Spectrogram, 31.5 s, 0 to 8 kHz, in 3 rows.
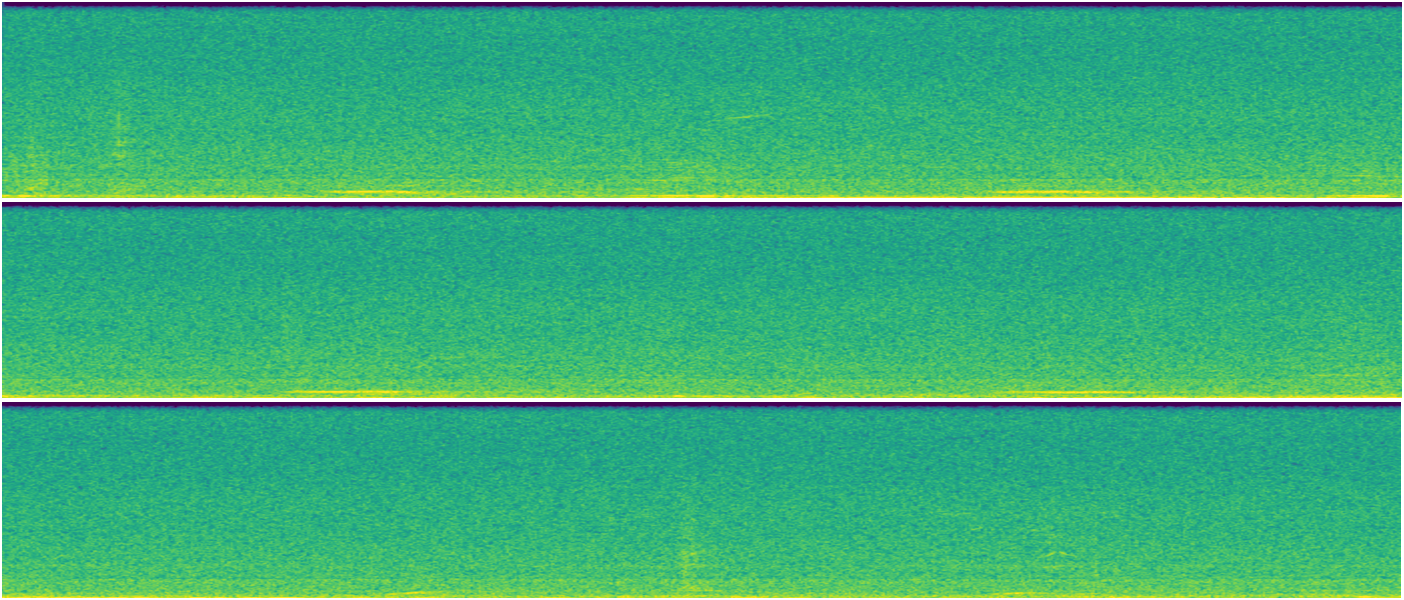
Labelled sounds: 5.4	5.8	humpback whale, 3.2 to 3.4 kHz

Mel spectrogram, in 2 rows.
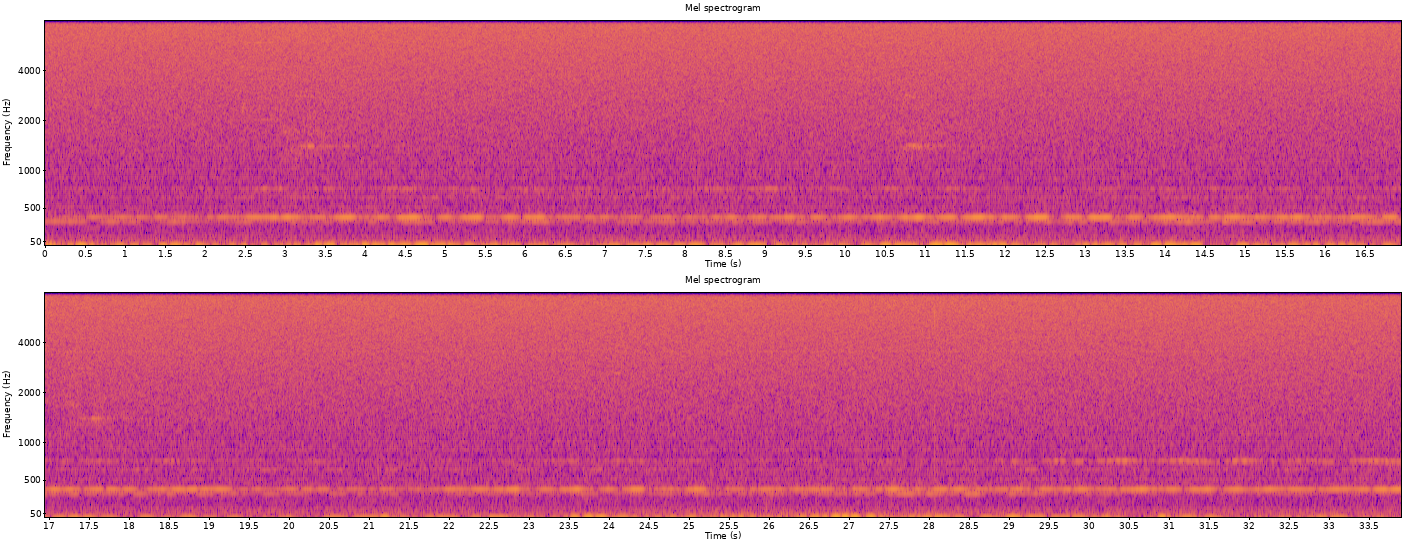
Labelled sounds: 10.7	11.0	killer whale, northern resident, 1.3 to 1.5 kHz
17.4	17.7	killer whale, northern resident, 1.3 to 1.5 kHz

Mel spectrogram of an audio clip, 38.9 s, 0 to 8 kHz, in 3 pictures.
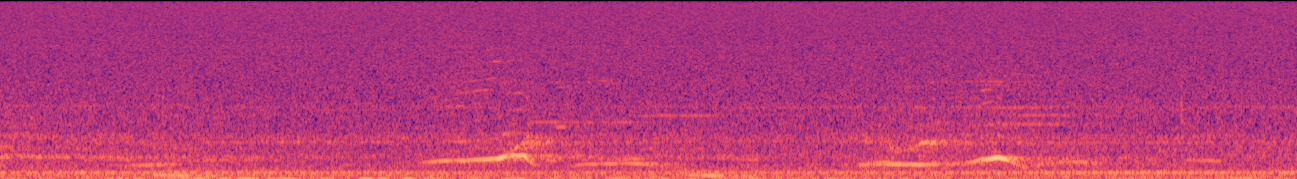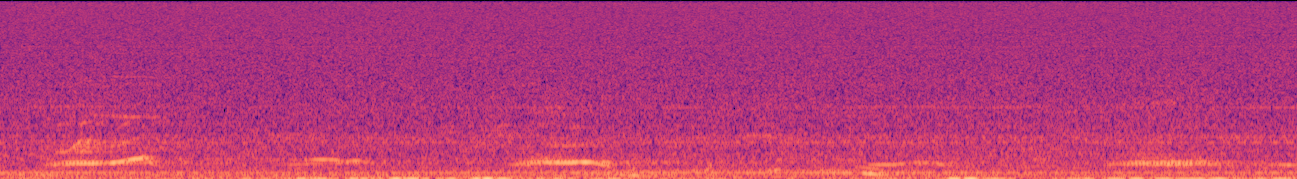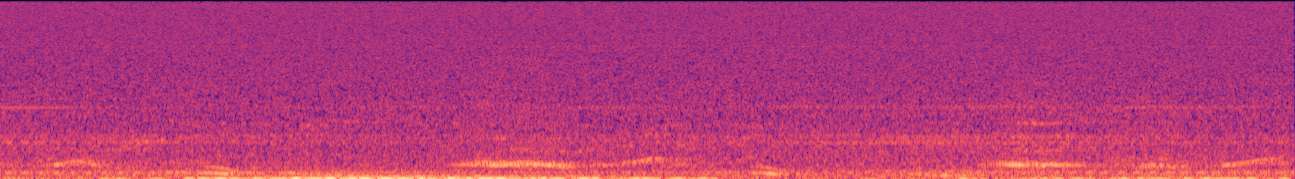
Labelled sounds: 5.3	5.7	humpback whale, 0.83 to 0.99 kHz
10.2	10.5	humpback whale, 1.06 to 1.12 kHz
14.1	14.4	humpback whale, 0.90 to 1.1 kHz

